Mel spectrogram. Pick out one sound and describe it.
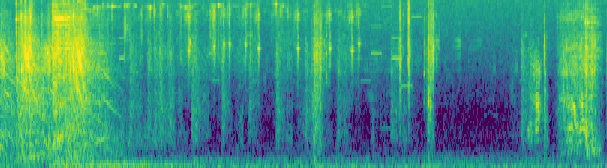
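Blaster shots and small explosions go off in a video game.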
